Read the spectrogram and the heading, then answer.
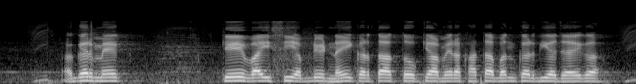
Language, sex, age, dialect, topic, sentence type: Hindi, male, 18-24, Marwari Dhudhari, banking, question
